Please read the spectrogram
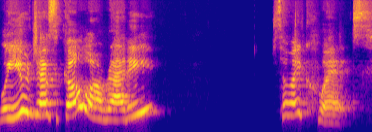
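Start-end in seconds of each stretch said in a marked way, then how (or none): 0.0-1.5 high, pushy yell, acted out. Describing someone standing over a child: imitating someone yelling. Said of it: "standing over them yelling".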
